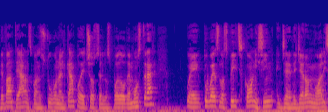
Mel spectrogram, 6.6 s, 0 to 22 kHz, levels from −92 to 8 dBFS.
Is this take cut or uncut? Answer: uncut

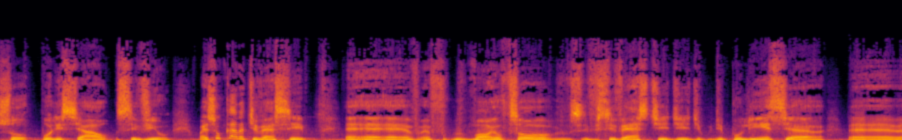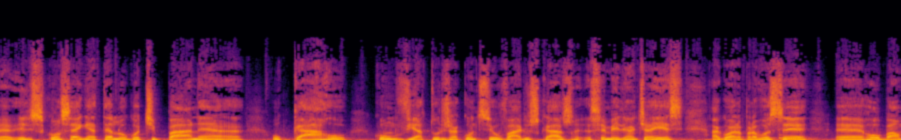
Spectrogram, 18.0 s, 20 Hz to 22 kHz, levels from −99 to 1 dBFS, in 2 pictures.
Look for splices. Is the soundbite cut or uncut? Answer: uncut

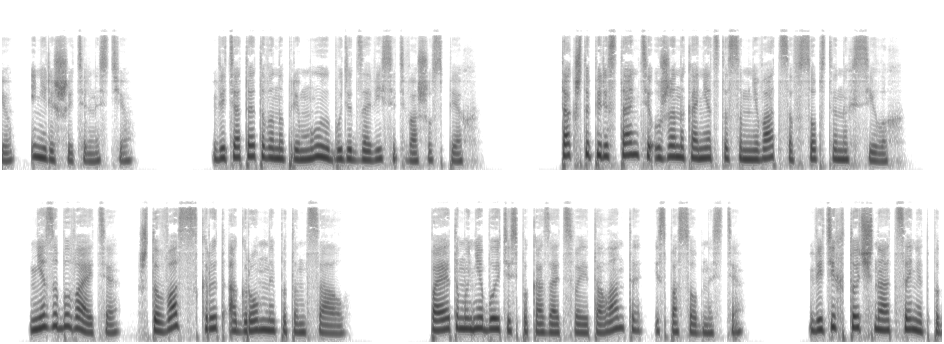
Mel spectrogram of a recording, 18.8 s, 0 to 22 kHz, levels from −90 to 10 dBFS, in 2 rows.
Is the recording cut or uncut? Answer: uncut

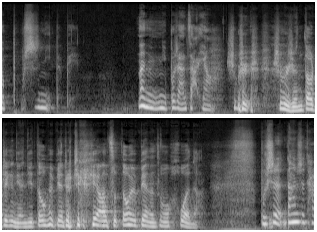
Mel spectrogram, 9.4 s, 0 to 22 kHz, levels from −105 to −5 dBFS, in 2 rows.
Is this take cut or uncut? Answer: uncut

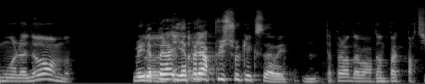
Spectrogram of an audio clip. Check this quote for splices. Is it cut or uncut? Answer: cut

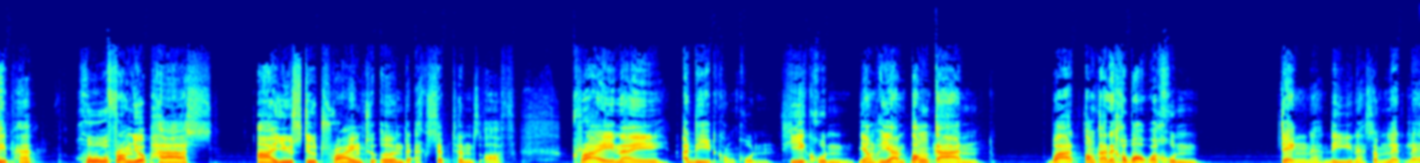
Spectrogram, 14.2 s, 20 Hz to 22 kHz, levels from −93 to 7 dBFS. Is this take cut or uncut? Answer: uncut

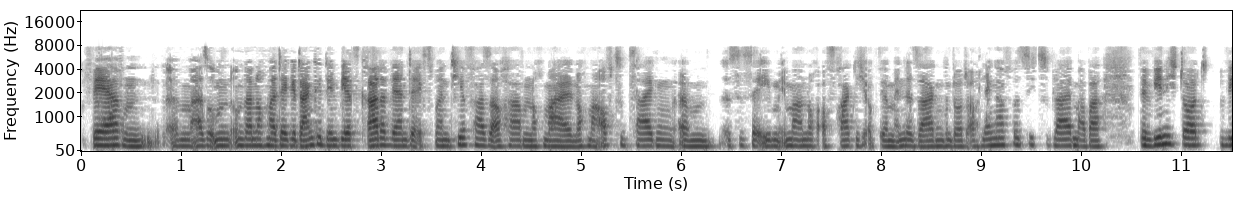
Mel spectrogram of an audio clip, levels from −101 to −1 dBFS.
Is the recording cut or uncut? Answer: cut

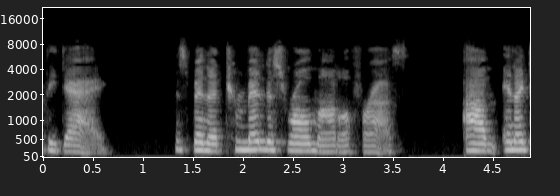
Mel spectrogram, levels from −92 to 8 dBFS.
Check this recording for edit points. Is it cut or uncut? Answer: uncut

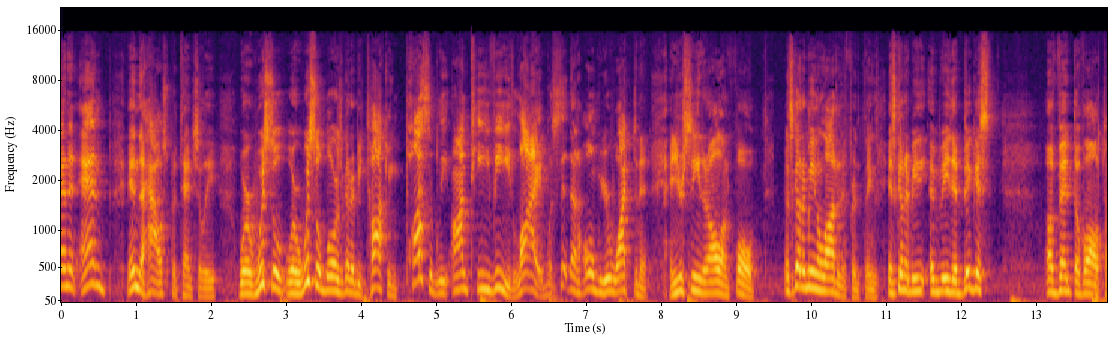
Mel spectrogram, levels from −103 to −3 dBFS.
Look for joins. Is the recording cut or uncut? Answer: cut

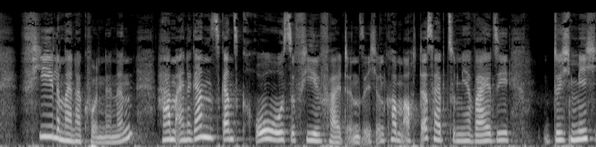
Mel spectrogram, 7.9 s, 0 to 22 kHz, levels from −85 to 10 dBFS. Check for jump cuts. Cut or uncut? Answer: uncut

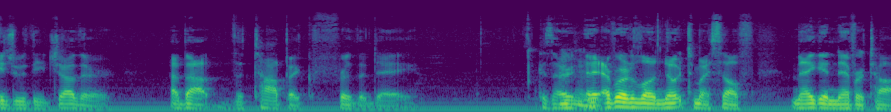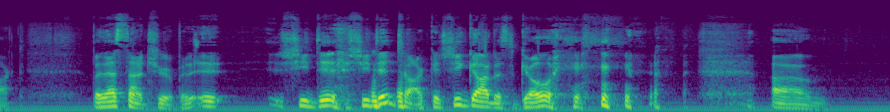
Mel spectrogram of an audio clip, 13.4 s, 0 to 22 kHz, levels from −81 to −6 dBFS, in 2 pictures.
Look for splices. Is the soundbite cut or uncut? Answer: uncut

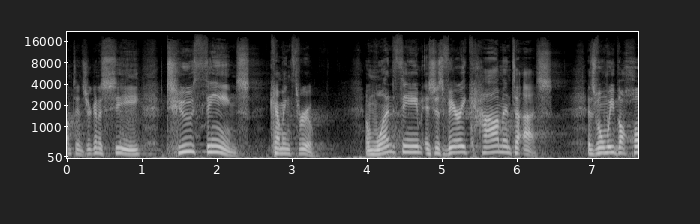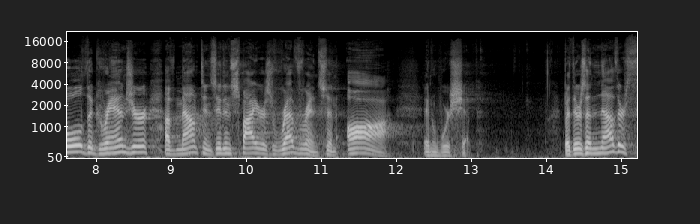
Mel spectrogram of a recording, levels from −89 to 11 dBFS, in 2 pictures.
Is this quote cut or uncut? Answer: uncut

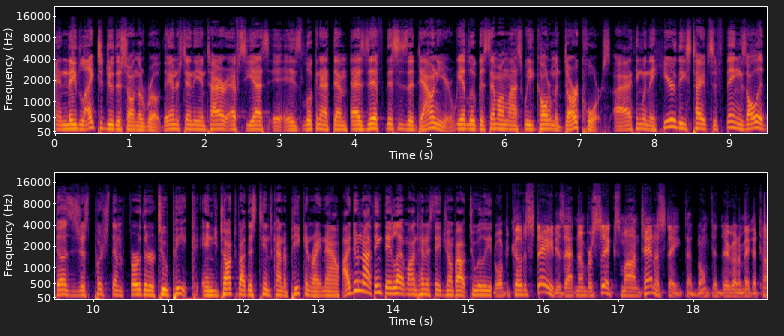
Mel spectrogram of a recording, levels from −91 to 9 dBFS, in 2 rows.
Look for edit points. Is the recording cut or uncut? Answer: cut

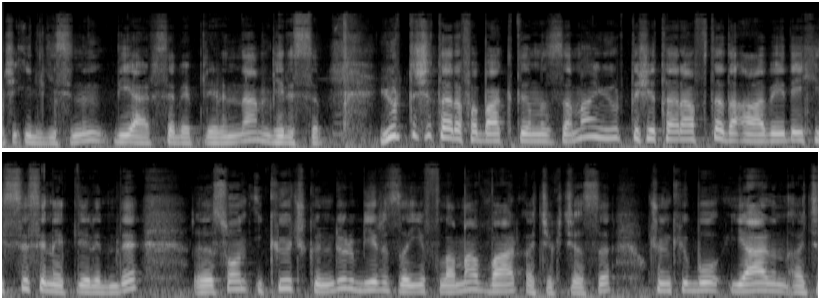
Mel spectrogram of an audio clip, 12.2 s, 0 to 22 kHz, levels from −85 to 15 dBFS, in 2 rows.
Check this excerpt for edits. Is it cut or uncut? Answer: cut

